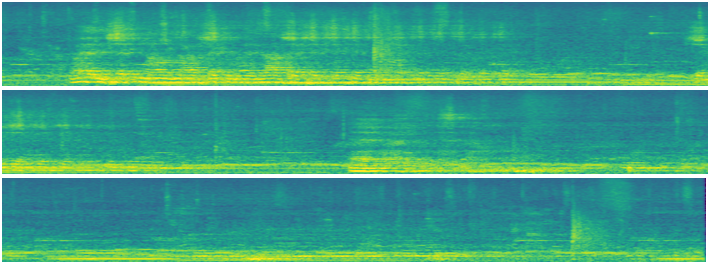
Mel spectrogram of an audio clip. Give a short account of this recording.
The Denver Art Museum was hosting a yoga class in the large main room of the North Building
